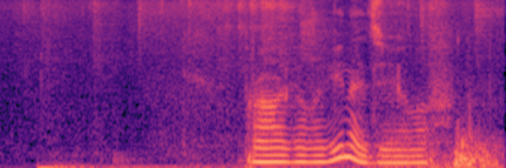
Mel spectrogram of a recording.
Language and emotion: Russian, neutral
